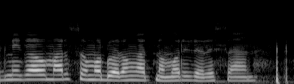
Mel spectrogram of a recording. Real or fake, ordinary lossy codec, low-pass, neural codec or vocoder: fake; Opus, 64 kbps; 7.2 kHz; codec, 16 kHz, 16 kbps, FunCodec, trained on Chinese and English, 50 frames a second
